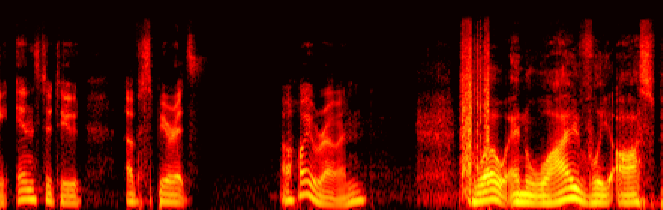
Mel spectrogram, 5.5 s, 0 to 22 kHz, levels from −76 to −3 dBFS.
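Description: From 1.59 to 2.27 s, a likely long network dropout: about 0.66 s of speech is replaced by a fading buzz or hiss, a smeared band on the spectrogram. At 3.85 to 4.08 s, cable scratch noise, likely from a worn contact, is roughly as loud as the speech and shows as jagged broadband spikes on the waveform.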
